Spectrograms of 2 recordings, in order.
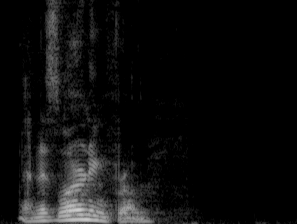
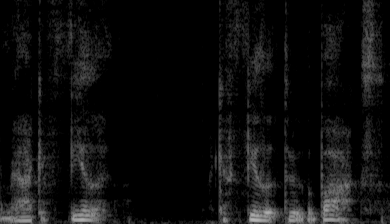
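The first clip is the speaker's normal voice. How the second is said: hushed awe; 3 semitones higher, 7 dB quieter than usual. Retold or imitated. UPS guy quoted feeling the energy.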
